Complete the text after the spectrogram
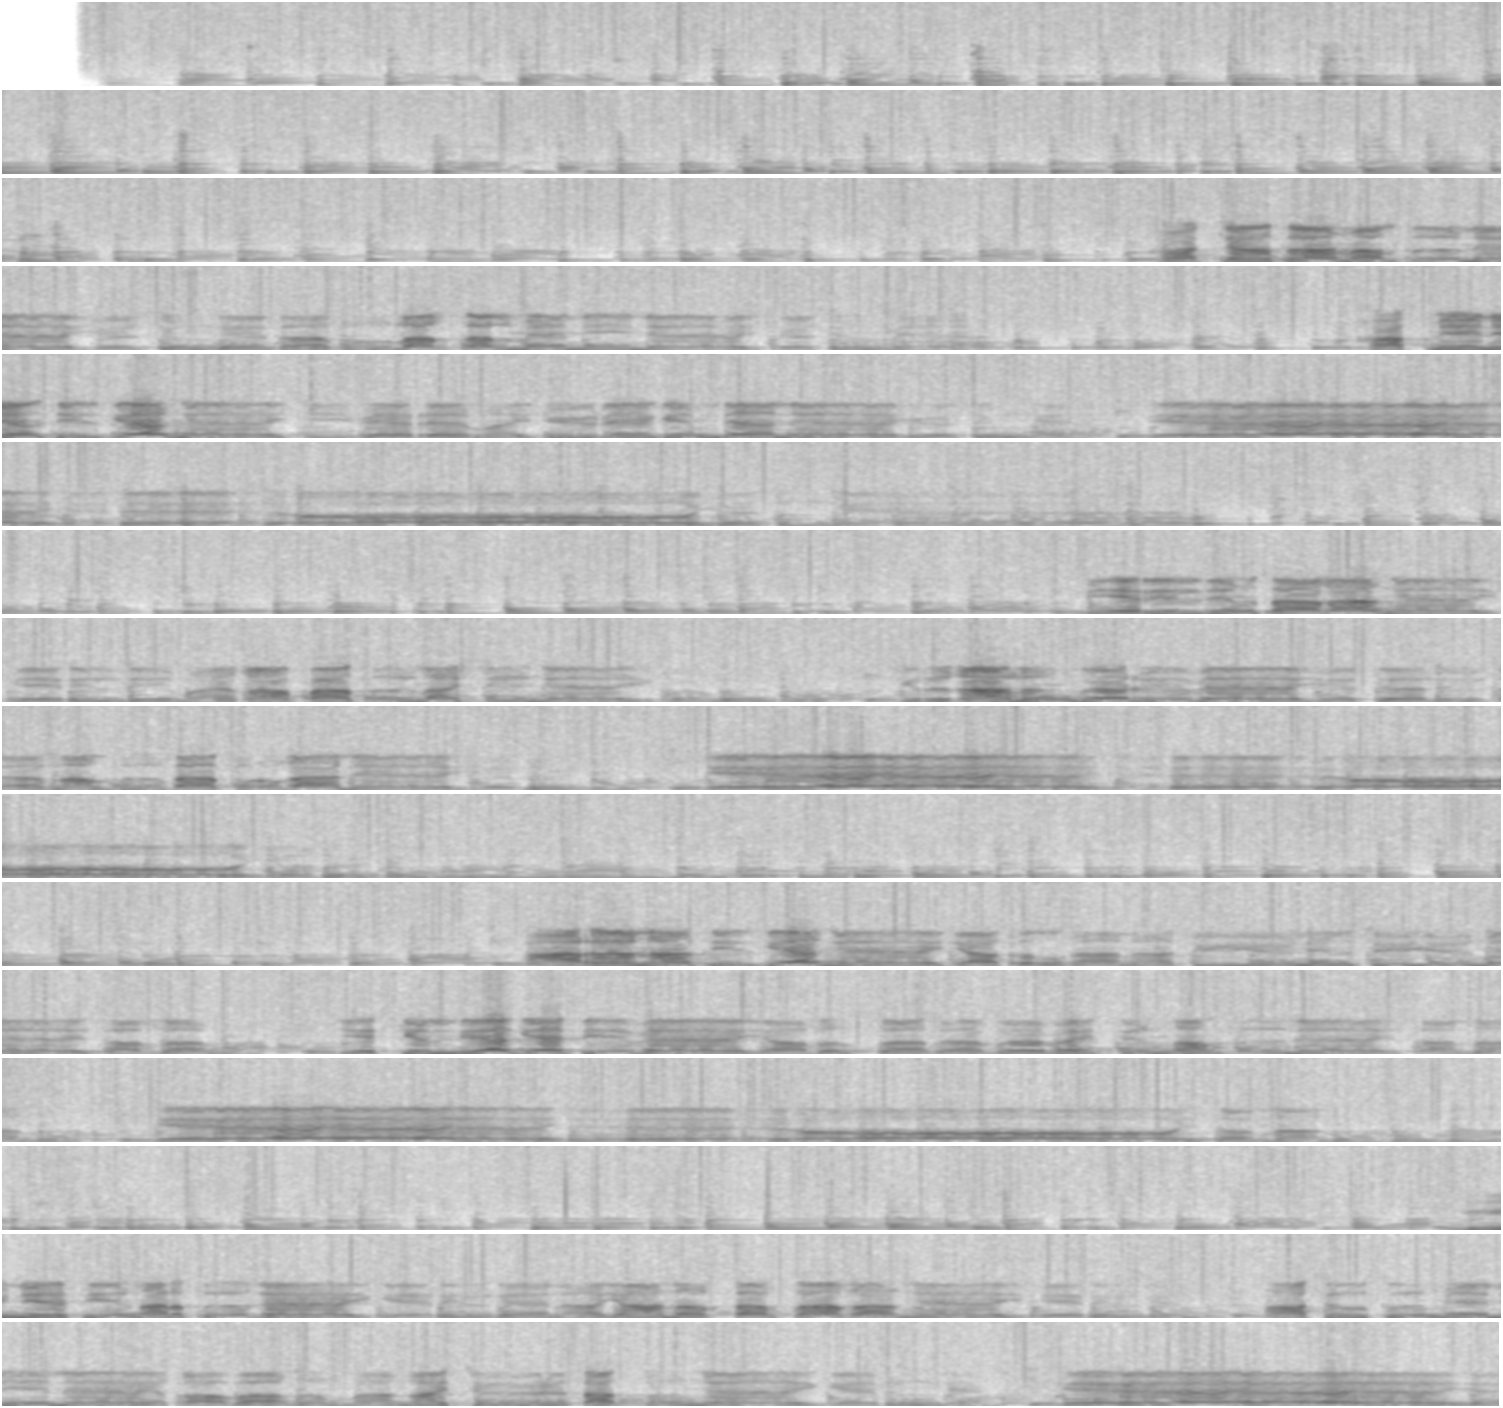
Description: Genre: Early Ethnic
